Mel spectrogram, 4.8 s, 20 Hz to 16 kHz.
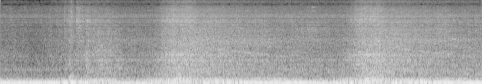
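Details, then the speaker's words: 1989 Range Rover Classic SWB in-cabin after patching the separated exhaust behind the catalytic converter: deep, even exhaust drone through two revs, no raspy puffing or rattle; the long-standing exhaust leak sounds sealed. "it kind of sounds almost normal in here which is which is odd i think since i've owned this truck there's been a pretty terrible exhaust leak"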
